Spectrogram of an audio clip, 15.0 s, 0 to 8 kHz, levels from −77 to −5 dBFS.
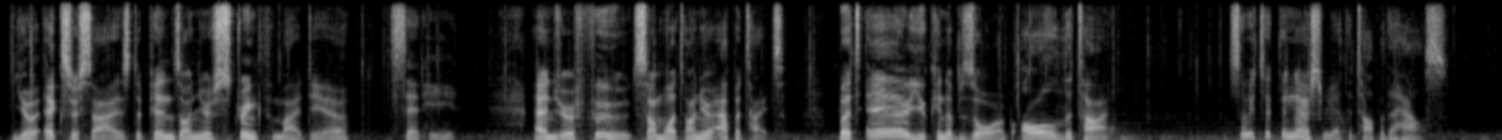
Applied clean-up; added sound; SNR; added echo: neural separator model SepFormer DNS4.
